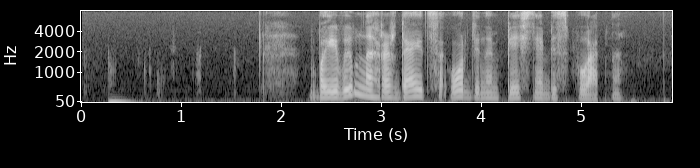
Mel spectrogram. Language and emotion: Russian, neutral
